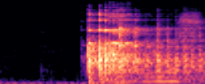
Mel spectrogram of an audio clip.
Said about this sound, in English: We're gonna stir it up.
